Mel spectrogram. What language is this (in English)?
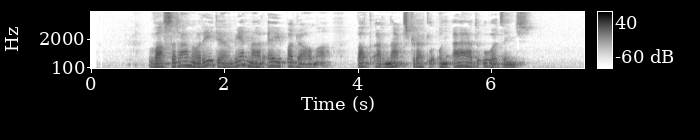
Latvian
